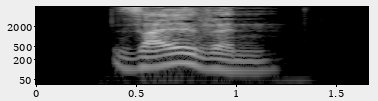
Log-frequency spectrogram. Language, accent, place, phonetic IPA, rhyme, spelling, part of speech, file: German, Germany, Berlin, [ˈzalvn̩], -alvn̩, Salven, noun, De-Salven.ogg
- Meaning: plural of Salve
